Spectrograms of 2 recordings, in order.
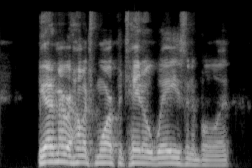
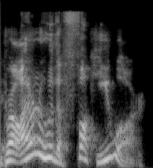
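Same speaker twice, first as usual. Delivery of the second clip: cocky retort; 7 semitones higher than usual. Retold or imitated. Retold retort to husband.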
